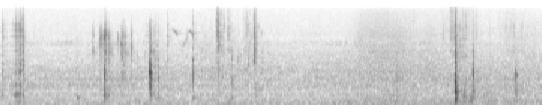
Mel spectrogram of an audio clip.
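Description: Scattered sharp clicks and taps of hard river mussel shells knocking together as they are handled, in a cluster starting about a second in and another about six seconds in.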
